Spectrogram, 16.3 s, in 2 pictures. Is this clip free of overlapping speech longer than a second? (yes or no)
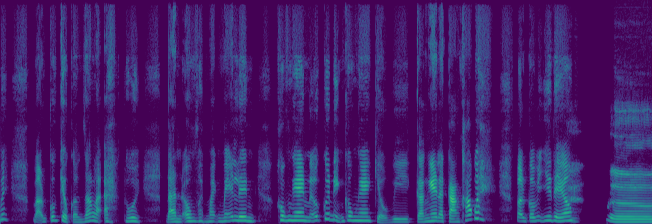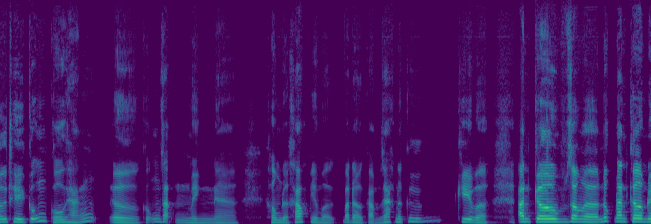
yes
